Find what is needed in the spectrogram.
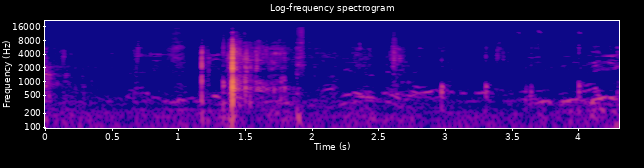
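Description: A cricket bat striking the ball once with a sharp crack about a second and a half in, the shot that goes for four. Faint distant voices murmur underneath.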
